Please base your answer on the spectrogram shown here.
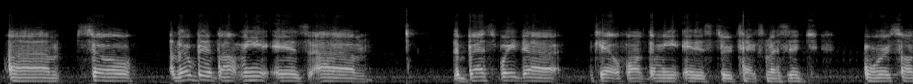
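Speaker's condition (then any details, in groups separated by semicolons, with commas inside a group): Spinal muscular atrophy; age 24, ventilator 13+ hours nightly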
